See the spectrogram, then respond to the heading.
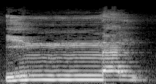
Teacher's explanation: Innal yang itu wajibal gunnah, kena dengung.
